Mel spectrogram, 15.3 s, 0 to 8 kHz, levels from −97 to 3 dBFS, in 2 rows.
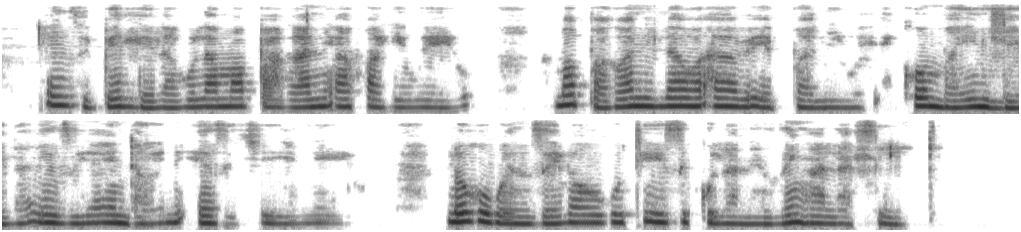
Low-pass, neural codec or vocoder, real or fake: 7.2 kHz; none; real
